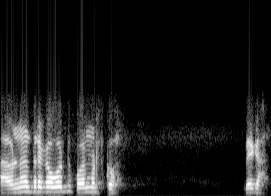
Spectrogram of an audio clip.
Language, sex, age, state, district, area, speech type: Kannada, male, 18-30, Karnataka, Mandya, rural, conversation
